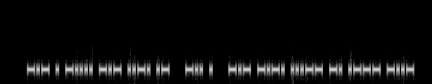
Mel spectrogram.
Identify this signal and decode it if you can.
Morse code, heard as a keyed tone, about 52 wpm, 700 Hz. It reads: KE6KFA DE KC3NJX
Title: USA Callsign DE Callsign - 6 Characters - 50wpm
